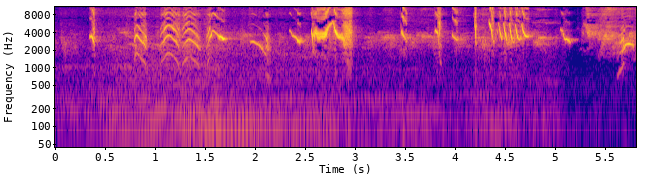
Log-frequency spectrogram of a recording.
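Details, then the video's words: Young male black-winged myna in ngeroll song: repeated arched whistled notes in quick series, followed by sharp varied chirps and slurred whistles delivered almost without pause over low background hum. "Jalak Pito Jantan Muda Gacor Ngeroll"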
